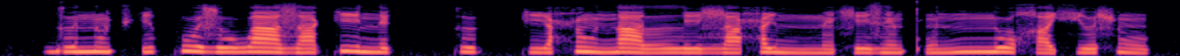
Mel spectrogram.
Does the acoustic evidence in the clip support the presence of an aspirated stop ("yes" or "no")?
no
